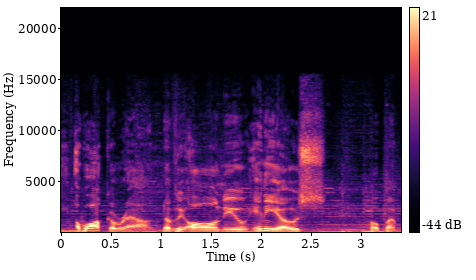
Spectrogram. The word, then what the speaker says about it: Ineos: So did I pronounce it right? Ineos? Yes. Ineos Grenadier is the name of the vehicle.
